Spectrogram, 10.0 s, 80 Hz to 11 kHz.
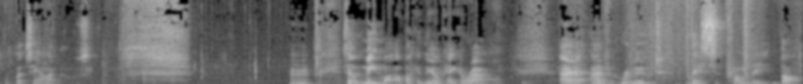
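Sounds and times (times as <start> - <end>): cling film rustling: 7.3 - 10.0.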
